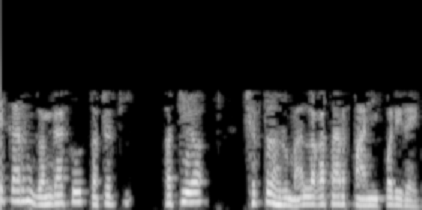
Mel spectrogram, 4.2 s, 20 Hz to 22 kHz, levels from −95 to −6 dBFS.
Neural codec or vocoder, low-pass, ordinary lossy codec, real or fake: none; 3.6 kHz; none; real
